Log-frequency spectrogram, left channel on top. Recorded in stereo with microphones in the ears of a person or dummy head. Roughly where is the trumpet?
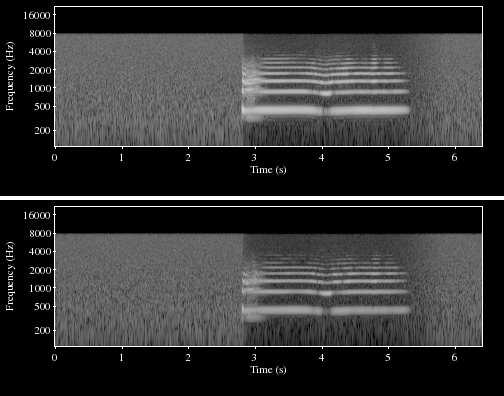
Left.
